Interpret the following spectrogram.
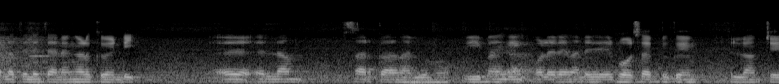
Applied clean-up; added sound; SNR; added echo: none; none; none; none.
